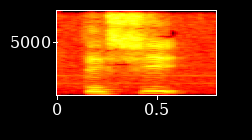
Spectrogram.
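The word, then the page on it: deshi: native Japanese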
